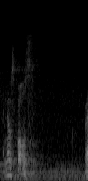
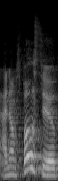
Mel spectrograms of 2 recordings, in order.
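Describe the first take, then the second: First: Slow, breathy whisper, almost to himself; whispered confession. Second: Said out loud, firmly, a bit louder; dutiful admission. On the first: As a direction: whisper it like a guilty secret. Pastor repeats the duty to himself. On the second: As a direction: state it plainly as an obligation. Pastor admits reading out of duty. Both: Retold or imitated.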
